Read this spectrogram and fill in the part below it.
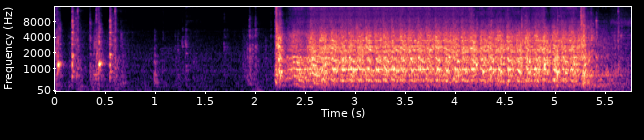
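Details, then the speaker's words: Engine cranked with a JFEGWO CS02-PRO 8250A jump starter. Fast, steady cranking at about four turns a second for three seconds never catches or fires; the engine cranks but won't start. "okay well the the engine didn't start but that's okay"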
